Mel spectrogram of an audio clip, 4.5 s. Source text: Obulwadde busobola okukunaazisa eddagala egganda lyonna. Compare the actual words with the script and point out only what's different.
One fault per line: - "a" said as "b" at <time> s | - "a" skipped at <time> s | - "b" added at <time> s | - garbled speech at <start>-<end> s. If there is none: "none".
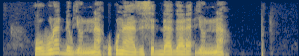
- "busobola" said as "lyonna" at 1.1 s
- "egganda" skipped at 2.8 s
